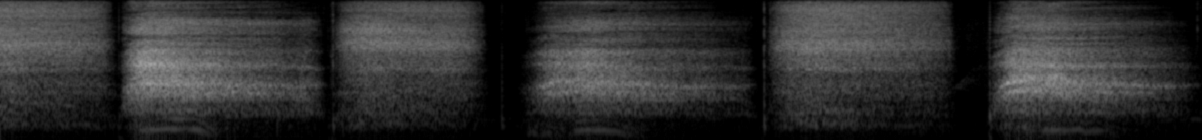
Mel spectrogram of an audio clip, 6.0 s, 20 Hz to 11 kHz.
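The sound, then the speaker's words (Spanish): Three deep breaths taken before starting to speak, heard as six loud, airy breath sounds in steady alternation with brief gaps between them, a faint sighing voice tinting some of them. “Respira profundamente 3 o 4 veces antes de empezar a hablar.”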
